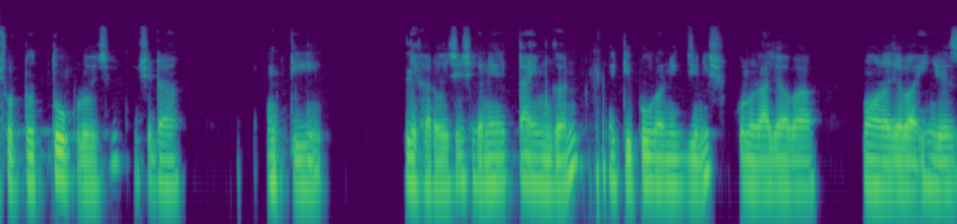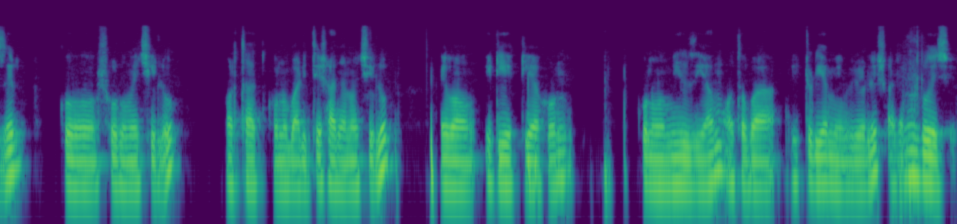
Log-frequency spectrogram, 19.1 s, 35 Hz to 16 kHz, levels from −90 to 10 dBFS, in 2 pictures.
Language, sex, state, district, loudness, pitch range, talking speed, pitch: Bengali, male, West Bengal, Kolkata, -19 LUFS, 100-115 Hz, 125 wpm, 105 Hz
